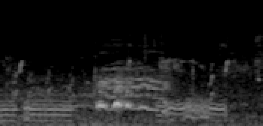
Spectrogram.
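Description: Grey peacock-pheasant giving soft, mid-pitched clucking notes, with a brief louder run of three sharper clucks near the middle.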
